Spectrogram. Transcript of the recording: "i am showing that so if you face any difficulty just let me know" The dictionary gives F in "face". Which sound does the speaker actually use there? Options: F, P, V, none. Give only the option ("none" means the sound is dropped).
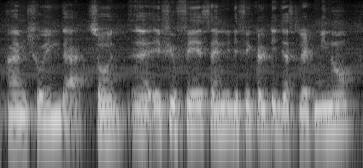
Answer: F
